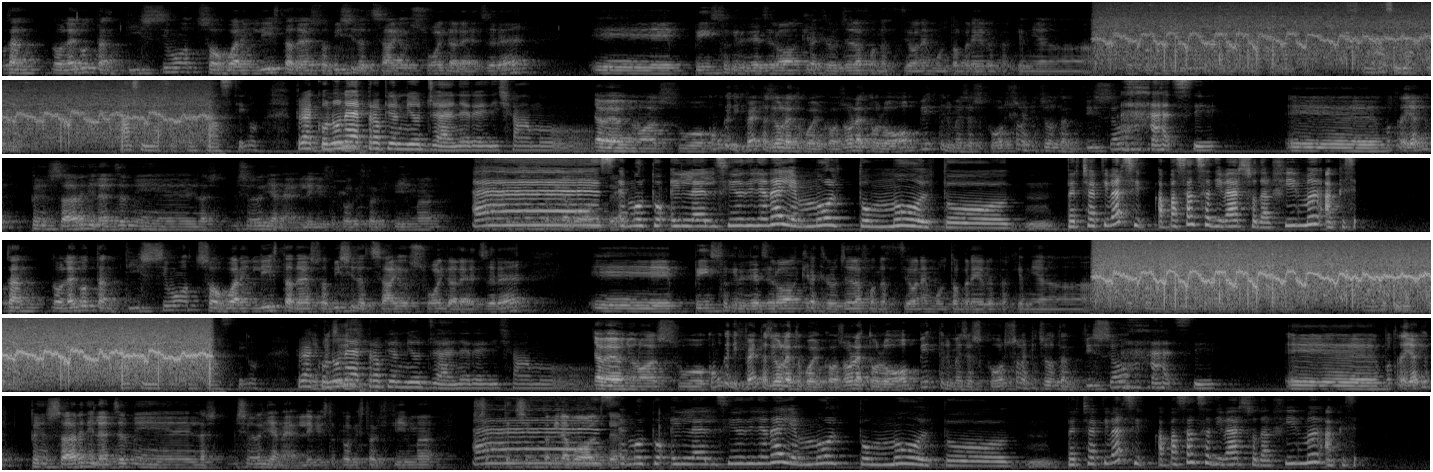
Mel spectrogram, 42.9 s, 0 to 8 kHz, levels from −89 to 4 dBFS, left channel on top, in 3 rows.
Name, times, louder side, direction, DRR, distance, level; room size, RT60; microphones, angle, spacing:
voice 1, 0.0-5.2 5.9-13.1 13.7-14.6 17.4-17.8 20.2-25.6 27.1-28.6 28.9-32.9 33.3-34.8, right 2 dB, 80° right, 2.5 m, -44 dB
sound 1, 10.9-16.4, right 9 dB, 50° right, 0.6 m, -32 dB
voice 2, 13.5-14.4 15.1-20.2 25.5-26.4 33.3-42.1, left 6 dB, 75° left, 0.6 m, -39 dB
14.0 x 8.9 x 5.6 m
head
